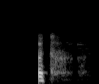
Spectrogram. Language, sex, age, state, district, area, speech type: Punjabi, male, 18-30, Punjab, Mohali, urban, conversation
